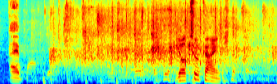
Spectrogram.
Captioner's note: all applaud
